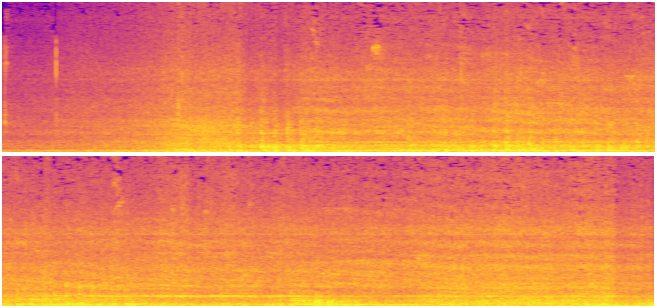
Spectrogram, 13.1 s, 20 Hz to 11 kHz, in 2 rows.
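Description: A DB Cargo class 193 Vectron electric locomotive passes close by hauling a mixed freight train. Its arrival brings a sudden jump in loudness about a second and a half in. A steady loud rumble and rattle of the freight wagons' wheels on the rails follows.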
